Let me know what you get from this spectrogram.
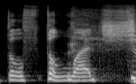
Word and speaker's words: dulce de leche: I don't even think when I correct you, it's just dulce de leche. – Dulce de leche.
